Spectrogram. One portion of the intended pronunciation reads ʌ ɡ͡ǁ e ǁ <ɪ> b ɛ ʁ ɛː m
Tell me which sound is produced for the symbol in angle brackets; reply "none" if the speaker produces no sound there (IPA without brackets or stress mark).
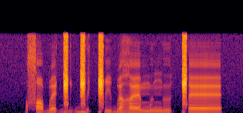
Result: i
